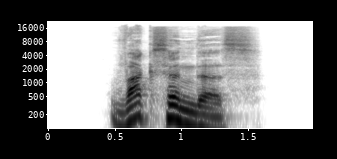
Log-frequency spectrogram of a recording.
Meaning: strong/mixed nominative/accusative neuter singular of wachsend
- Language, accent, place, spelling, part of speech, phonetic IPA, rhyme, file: German, Germany, Berlin, wachsendes, adjective, [ˈvaksn̩dəs], -aksn̩dəs, De-wachsendes.ogg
